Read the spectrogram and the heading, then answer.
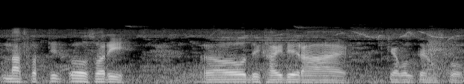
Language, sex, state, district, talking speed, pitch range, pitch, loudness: Hindi, male, Maharashtra, Mumbai Suburban, 180 wpm, 105-125 Hz, 110 Hz, -16 LUFS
